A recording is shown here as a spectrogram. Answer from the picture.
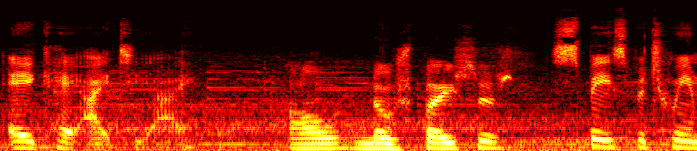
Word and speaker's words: Akiti: so it's my name last name a-k-i-t-i oh no spaces space between my first and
